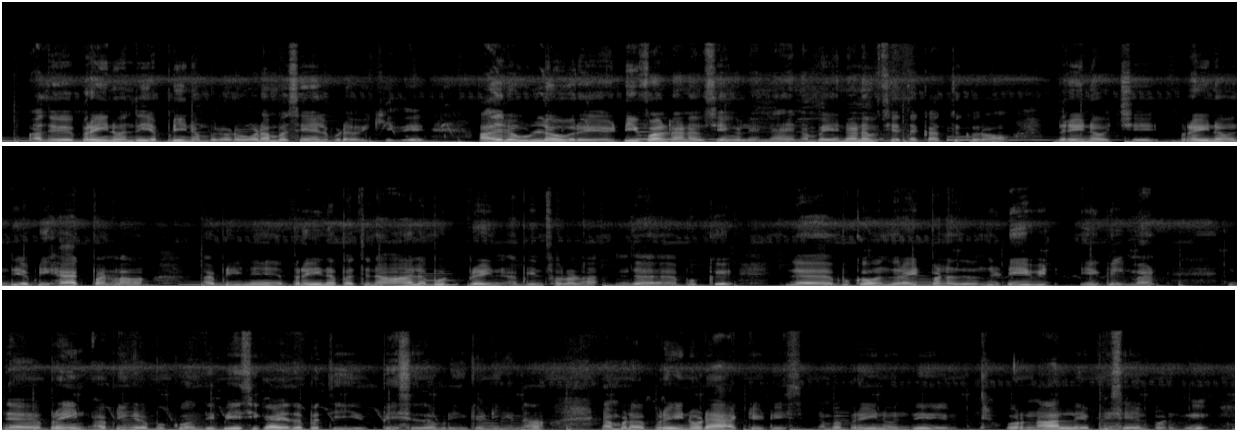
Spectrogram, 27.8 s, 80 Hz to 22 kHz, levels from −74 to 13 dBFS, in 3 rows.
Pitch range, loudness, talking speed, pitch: 110-130 Hz, -30 LUFS, 140 wpm, 120 Hz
